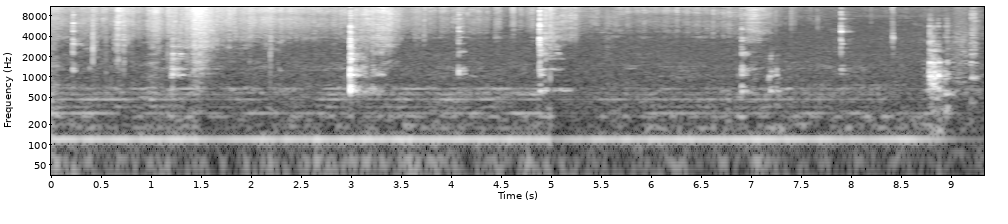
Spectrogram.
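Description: Beef fillet for Beef Wellington sears in a pan with a continuous close sizzle, broken by a few sharper bursts and light scraping clicks, under a low steady hum and with no voices.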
